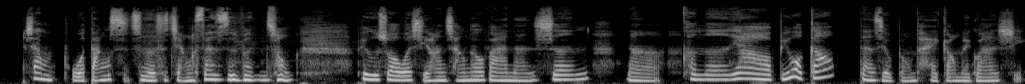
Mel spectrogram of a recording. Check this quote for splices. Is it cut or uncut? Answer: uncut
